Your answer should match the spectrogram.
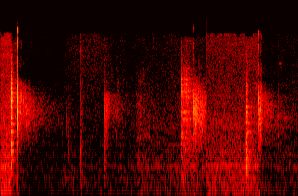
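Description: Snooker balls and cue: a few sharp clicks of the cue tip striking the cue ball and balls knocking together, with quiet between. Two clicks come close together just after the start and two more near the end.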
